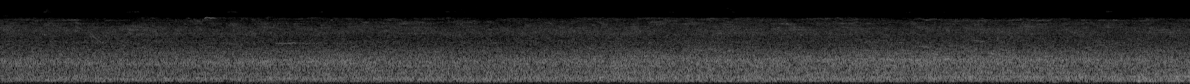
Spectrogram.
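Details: Steady broadband rushing noise like passing road traffic, with no clear animal calls standing out.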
